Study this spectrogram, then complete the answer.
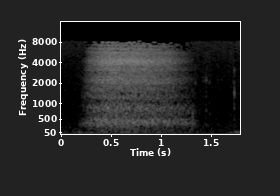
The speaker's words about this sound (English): I take a deep breath,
